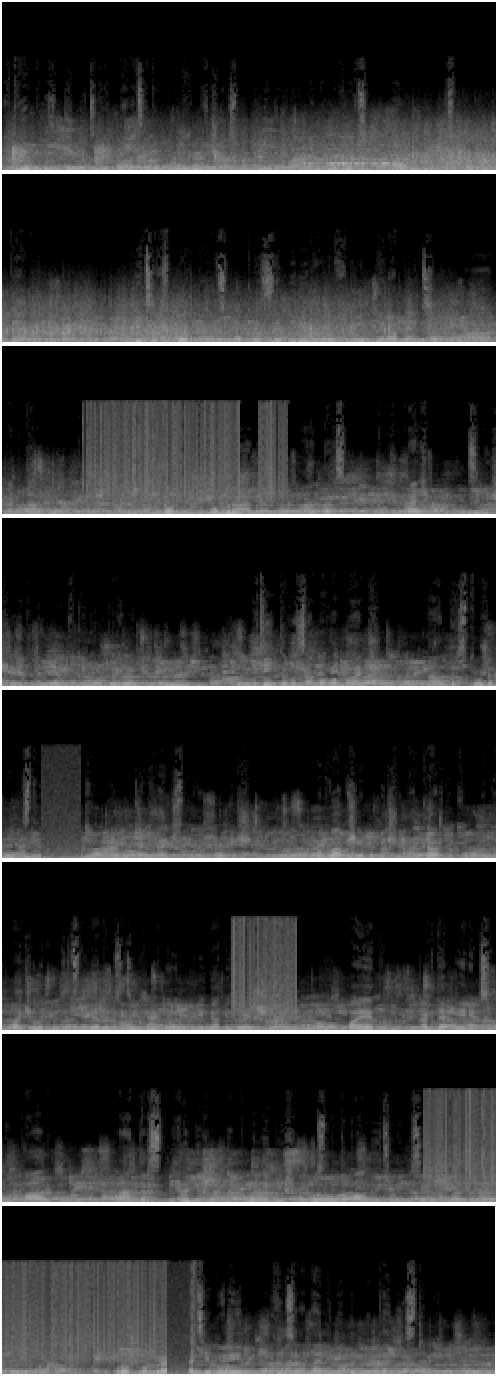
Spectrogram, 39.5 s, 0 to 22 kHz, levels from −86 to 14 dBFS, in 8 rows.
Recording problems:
chatter from many people; very loud; throughout; 2 dB above the speech
crackling; loud; 4 times, first at 11 s; 3 dB below the speech
audio cutting out; at 20 s and at 36 s

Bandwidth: 14.5 kHz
